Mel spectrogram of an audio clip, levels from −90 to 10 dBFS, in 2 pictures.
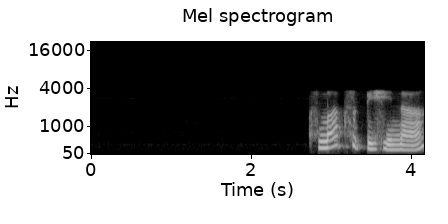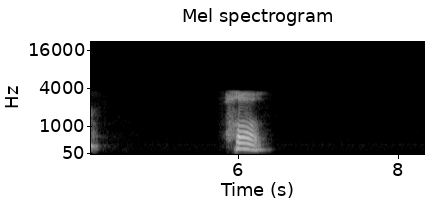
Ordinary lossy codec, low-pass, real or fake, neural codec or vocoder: AAC, 32 kbps; 3.6 kHz; fake; vocoder, 22.05 kHz, 80 mel bands, HiFi-GAN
